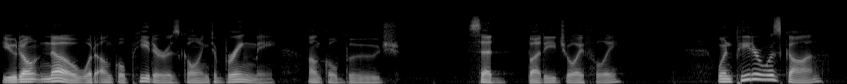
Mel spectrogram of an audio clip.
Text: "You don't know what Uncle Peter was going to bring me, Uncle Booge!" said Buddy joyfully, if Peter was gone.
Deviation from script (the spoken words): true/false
true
